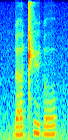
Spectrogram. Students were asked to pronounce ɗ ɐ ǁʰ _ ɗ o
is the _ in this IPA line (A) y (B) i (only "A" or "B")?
A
